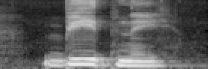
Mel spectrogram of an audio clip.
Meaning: poor, pauper
- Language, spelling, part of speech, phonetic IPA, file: Ukrainian, бідний, adjective, [ˈbʲidnei̯], Uk-бідний.ogg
